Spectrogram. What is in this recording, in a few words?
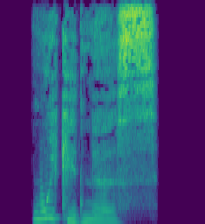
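"wickedness", British English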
